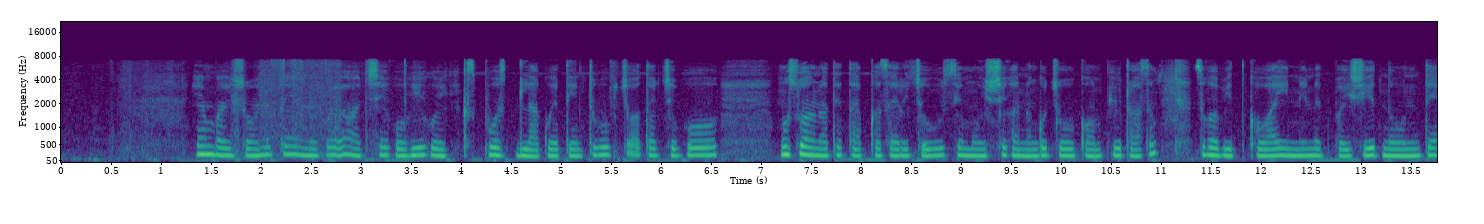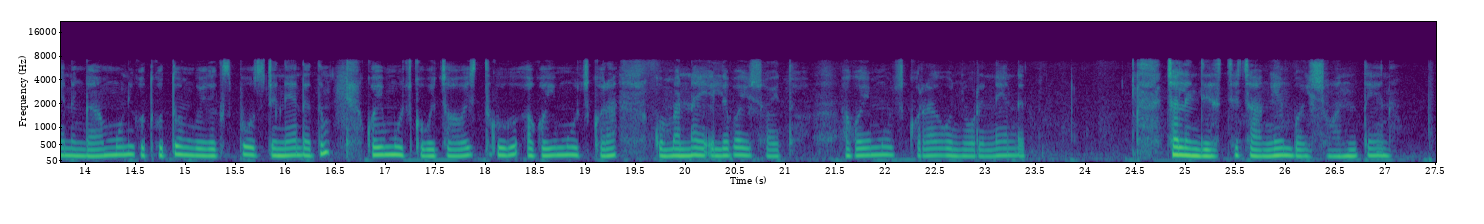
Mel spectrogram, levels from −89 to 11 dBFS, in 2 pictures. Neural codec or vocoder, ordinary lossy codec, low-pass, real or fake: none; none; 7.2 kHz; real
